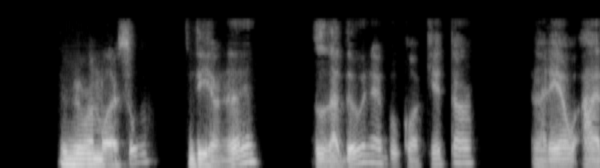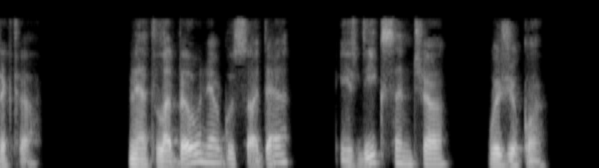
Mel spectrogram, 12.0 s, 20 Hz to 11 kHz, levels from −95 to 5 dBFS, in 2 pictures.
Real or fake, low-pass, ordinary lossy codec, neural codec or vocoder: fake; 7.2 kHz; MP3, 48 kbps; codec, 16 kHz, 1.1 kbps, Voila-Tokenizer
